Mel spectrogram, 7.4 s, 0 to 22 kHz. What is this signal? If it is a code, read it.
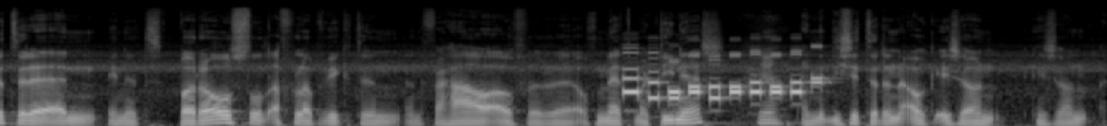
Multi-frequency trunk signalling (R1, as on North American trunks), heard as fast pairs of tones, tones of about 70 ms, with room echo and speech in Dutch. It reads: KP 83656969 ST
